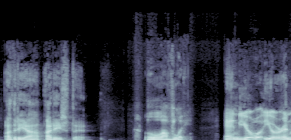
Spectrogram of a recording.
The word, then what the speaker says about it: Adrià Ariste: it right yeah so my name is pronounced adria ariste lovely and you're you're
